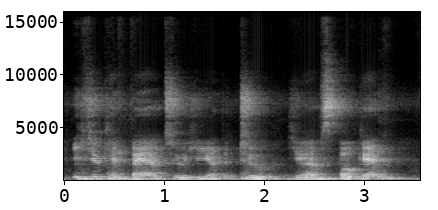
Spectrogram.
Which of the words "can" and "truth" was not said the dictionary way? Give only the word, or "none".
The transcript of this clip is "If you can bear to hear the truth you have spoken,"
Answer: truth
